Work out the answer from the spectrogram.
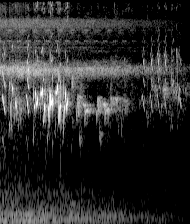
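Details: Wild sooty-headed bulbul during a bird-trapping session: a rapid run of short, chirpy, slightly sliding notes, loudest near the first second and then fading, with a brief second burst of chips near the end, over a steady high-pitched whine.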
